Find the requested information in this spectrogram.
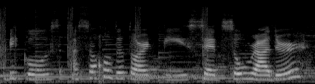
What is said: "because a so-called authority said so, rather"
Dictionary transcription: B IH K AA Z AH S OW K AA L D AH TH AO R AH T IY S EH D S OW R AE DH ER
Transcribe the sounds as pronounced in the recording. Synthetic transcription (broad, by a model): B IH K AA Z AH S OW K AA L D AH T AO R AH T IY S EH D S OW R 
